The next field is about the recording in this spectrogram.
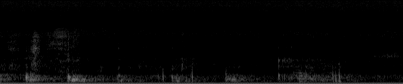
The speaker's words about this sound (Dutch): Ik zal naar je toe lopen, want ik heb de microfoon in hand.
